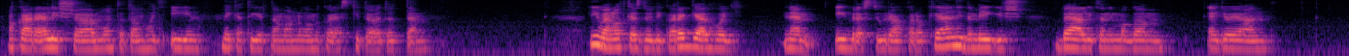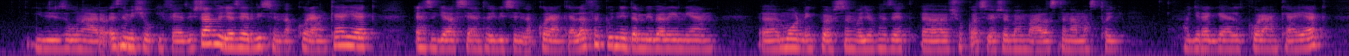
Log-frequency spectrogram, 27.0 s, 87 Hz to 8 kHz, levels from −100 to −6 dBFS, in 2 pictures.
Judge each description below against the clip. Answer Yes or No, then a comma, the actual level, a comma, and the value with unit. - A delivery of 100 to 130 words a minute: No, average, 145 wpm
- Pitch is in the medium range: Yes, medium, 155 Hz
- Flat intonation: Yes, narrow, 2.1 semitones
